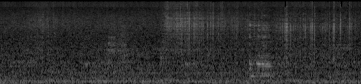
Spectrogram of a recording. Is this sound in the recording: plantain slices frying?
yes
